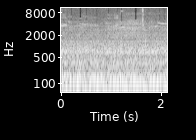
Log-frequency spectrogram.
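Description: A steady low drone of machinery, with a faint click about one and a half seconds in.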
